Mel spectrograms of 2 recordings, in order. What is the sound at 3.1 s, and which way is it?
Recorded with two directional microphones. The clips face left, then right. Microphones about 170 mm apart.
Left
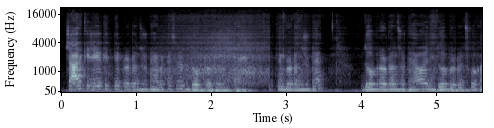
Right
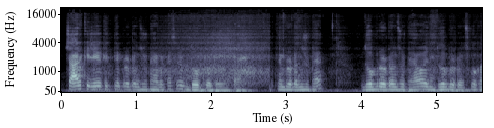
Speech, 35° right (ahead or behind).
